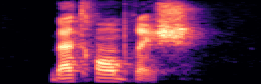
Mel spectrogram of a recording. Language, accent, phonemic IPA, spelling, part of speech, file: French, France, /ba.tʁ‿ɑ̃ bʁɛʃ/, battre en brèche, verb, LL-Q150 (fra)-battre en brèche.wav
- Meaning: 1. to reduce to rubble, to give a pounding 2. to tackle (an urgent issue), to strike at the heart of (a problem)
